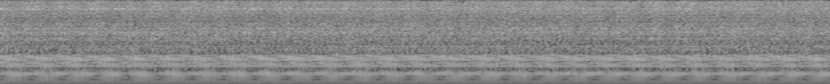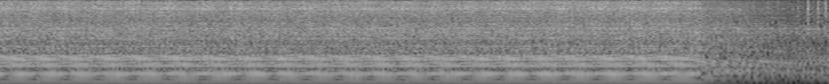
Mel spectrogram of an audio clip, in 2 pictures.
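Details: Poulan leaf blower after engine teardown and backing out the idle set screw: steady, even two-stroke buzz at fast idle with no misses or rattles until shut off; normal running.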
